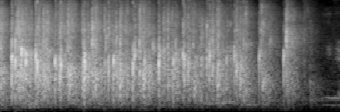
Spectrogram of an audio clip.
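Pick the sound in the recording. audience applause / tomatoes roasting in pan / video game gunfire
audience applause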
